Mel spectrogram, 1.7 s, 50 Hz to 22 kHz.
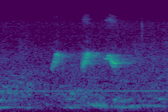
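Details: Decoy red-whiskered bulbul singing during trapping on a windy-change day, 15 October 2017: three quick clear whistled notes in a rising-and-falling run, against a quiet background.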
